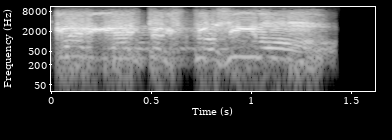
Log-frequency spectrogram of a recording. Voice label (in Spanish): voice message load HE, Spanish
